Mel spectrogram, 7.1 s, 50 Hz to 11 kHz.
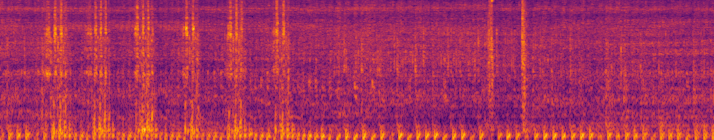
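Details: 1986 Honda TRX125 single-cylinder from a scrap yard, hotwired and run on a jump pack. Steady, unbroken putter at idle over light background noise; no smoke and no bottom-end noise, engine in fine shape.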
